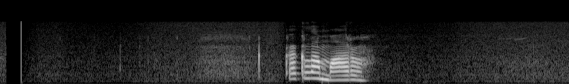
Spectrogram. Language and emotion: Russian, neutral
